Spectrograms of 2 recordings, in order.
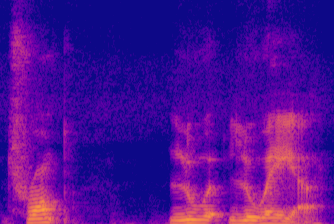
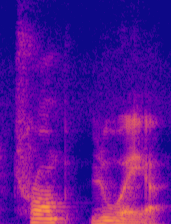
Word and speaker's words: trompe l'oeil: And the French term for this is, for this fragrance that was inspired by, apparently, is trompe l'oeil, is how I'm going to try to pronounce that, okay?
